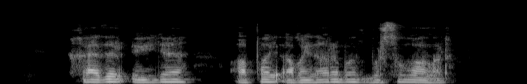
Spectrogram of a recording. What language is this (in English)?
Bashkir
